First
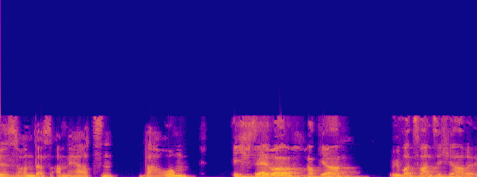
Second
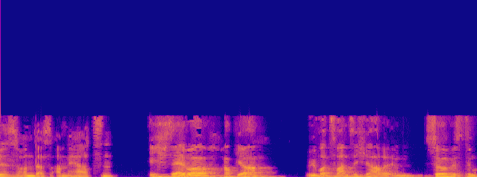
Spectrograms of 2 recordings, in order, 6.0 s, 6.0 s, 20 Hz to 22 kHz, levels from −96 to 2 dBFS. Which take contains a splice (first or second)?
second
